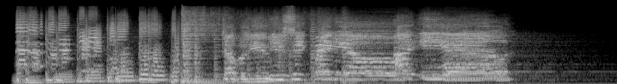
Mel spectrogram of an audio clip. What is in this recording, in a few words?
jingle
